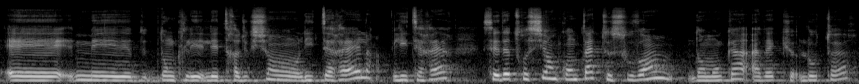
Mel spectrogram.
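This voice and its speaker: A middle-aged woman from France, a translator, answering interview questions thoughtfully with many pauses and a habit of asking "non?". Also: mid-range voice, dark tone. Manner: thoughtful, many fillers, frequent tag "non?".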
